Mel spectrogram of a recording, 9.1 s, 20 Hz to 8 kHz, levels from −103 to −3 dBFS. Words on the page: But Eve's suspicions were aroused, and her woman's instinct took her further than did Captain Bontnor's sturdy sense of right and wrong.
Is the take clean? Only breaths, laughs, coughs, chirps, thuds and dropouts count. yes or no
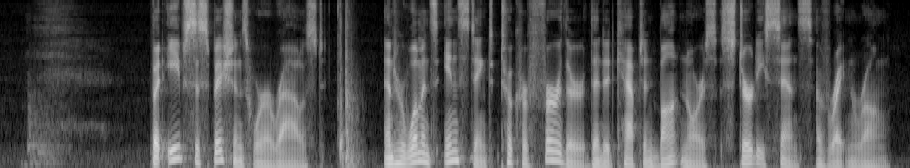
no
